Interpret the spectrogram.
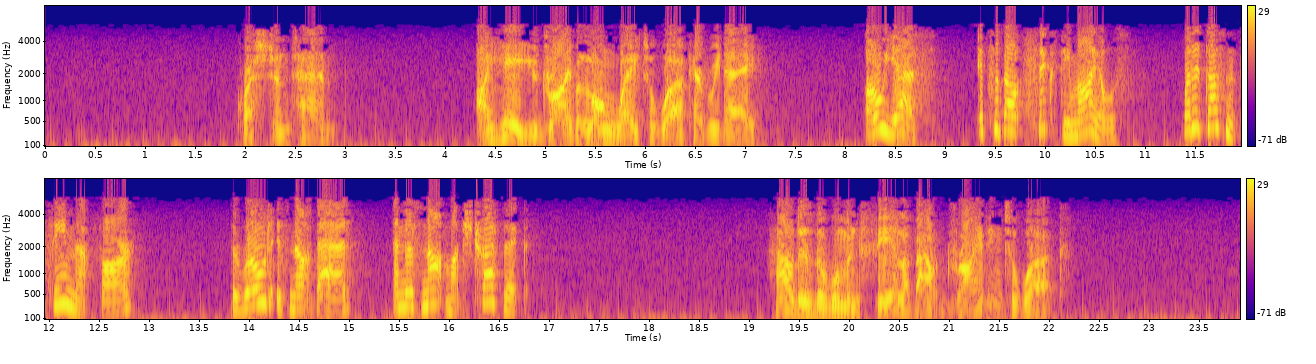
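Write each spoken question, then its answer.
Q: How does the woman feel about driving to work?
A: She doesn't mind it; it doesn't seem far to her.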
